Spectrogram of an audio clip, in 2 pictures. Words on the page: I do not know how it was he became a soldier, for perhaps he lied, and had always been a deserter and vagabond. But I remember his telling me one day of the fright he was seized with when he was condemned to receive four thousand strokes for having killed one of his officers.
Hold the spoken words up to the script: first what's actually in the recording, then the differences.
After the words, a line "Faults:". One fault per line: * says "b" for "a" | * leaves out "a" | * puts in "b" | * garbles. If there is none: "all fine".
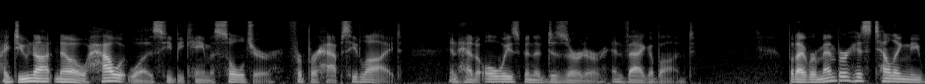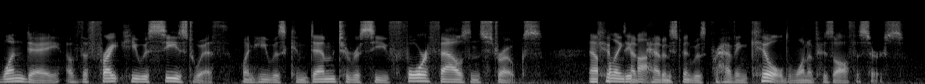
I do not know how it was he became a soldier, for perhaps he lied, and had always been a deserter and vagabond. But I remember his telling me one day of the fright he was seized with when he was condemned to receive four thousand strokes [garbled] for having killed one of his officers.
Faults:
* garbles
